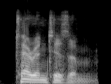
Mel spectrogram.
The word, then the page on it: tarantism: British English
